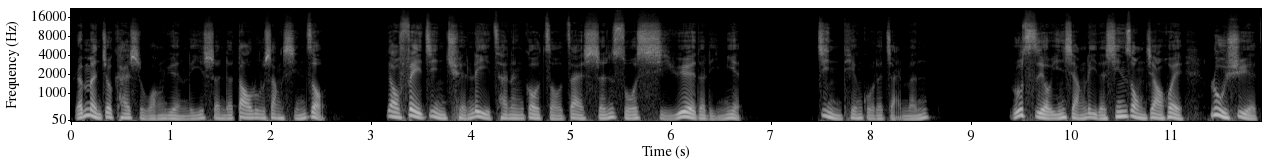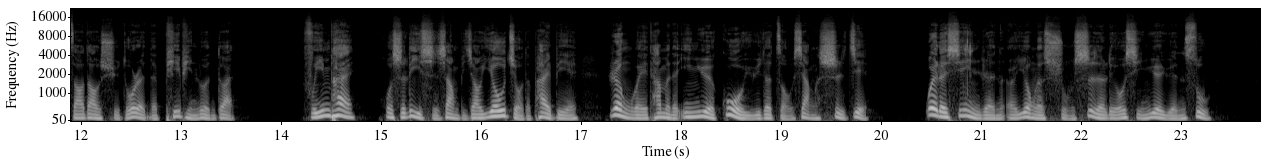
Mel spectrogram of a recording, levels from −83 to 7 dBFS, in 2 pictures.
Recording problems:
none

